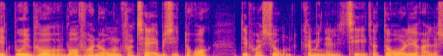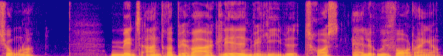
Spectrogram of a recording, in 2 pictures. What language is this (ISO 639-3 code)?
dan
